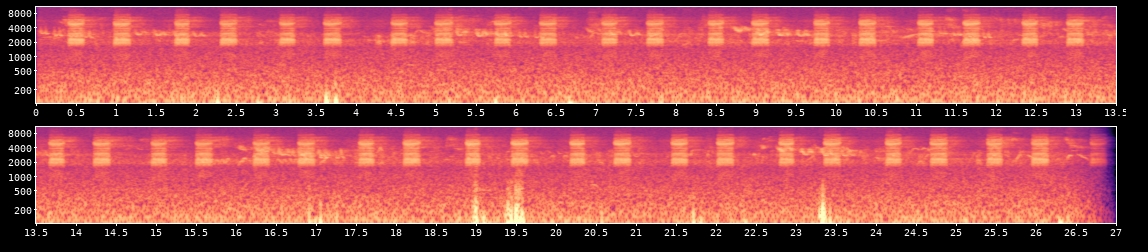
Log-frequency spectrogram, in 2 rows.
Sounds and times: other night birds 0:00.0 - 0:27.0

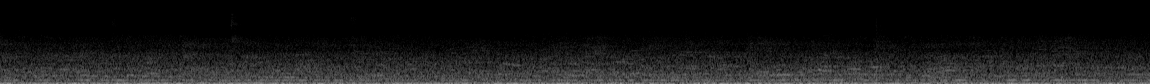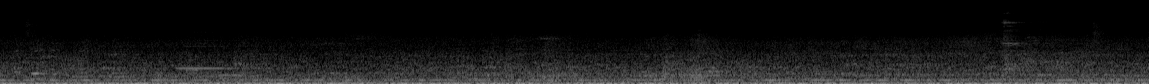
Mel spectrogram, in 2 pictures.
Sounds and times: crowd 0:00.0 - 0:22.9

